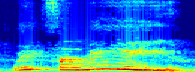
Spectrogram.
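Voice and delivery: high, slow wait for me; duckling calls to his siblings, high and slow; eager call. Acted. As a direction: call after the others, eager. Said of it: "he cried".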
